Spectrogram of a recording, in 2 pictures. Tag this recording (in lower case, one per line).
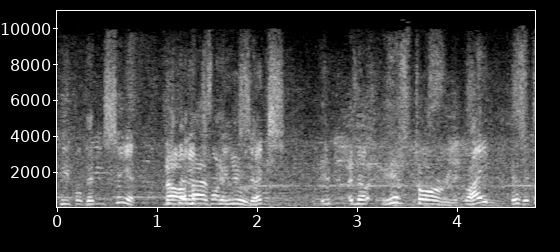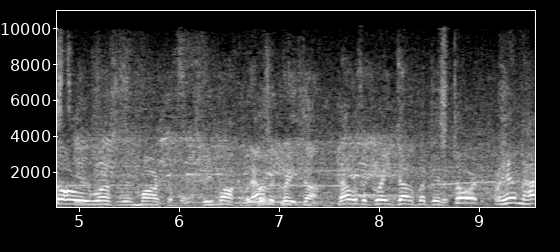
speech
